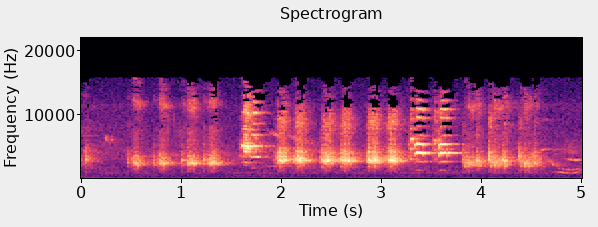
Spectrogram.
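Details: Great reed warbler (Acrocephalus arundinaceus) singing in reeds: a loud, harsh, grating chatter of rasping notes, about two a second, with a faint low rumble beneath.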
